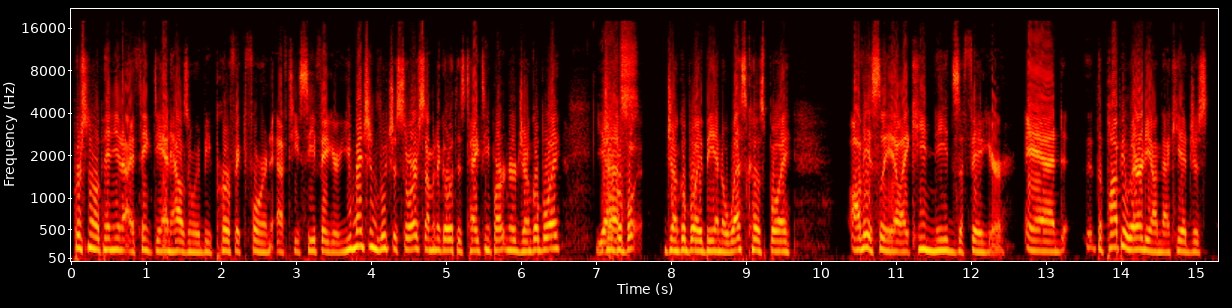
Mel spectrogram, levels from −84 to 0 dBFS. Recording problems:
distortion; heavy; 11% of the sound clipped

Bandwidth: 18 kHz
